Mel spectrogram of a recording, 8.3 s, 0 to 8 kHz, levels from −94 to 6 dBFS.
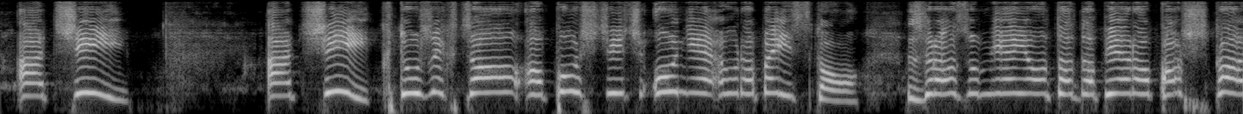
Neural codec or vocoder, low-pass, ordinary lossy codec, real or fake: codec, 16 kHz, 4.8 kbps, FACodec; none; none; fake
